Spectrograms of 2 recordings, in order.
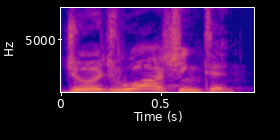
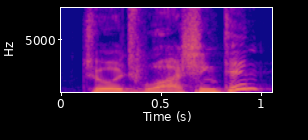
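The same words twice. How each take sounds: First: The voice falls at the end, like a statement. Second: The voice rises at the end, like a question. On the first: It is given as a plain answer. The speaker calls it wrong. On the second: It is given in the form of a question. The speaker calls it right.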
